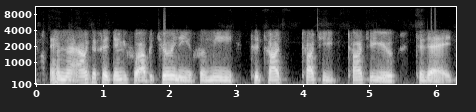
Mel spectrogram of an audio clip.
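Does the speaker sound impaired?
Yes: Down syndrome; lives independently.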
